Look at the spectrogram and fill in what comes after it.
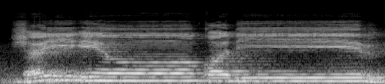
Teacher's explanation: Hamzah memiliki harkat kasrohtain, tanwin bertemu dengan qaf, maka dibaca samar. Bukan syai'in qadir, bukan syai'in qadir, tetapi ditahan. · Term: ikhfa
